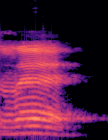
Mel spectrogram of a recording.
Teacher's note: हमारी जो जीभ है वो कंपित माने कांपती हुई आती है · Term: लुंठित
